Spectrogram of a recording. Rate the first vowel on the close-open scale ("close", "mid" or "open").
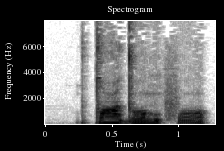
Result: open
